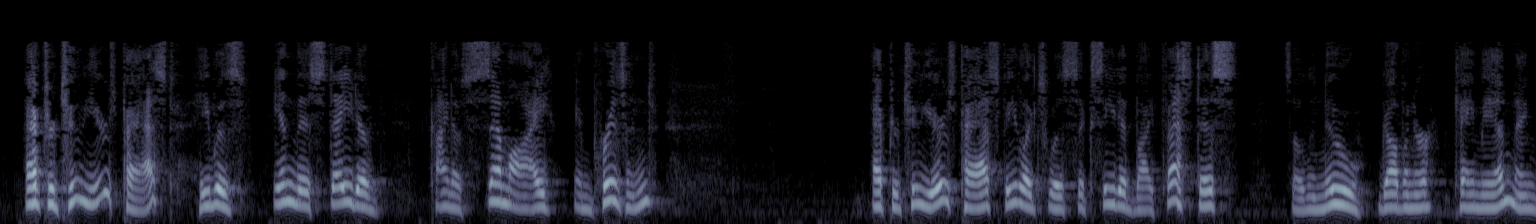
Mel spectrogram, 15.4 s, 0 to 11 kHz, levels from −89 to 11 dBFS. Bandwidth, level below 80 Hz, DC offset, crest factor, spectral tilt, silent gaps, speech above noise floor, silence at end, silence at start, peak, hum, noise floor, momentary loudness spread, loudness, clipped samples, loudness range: 6.6 kHz; -78 dBFS; under 0.1%; 24 dB; -7 dB/octave; none; 43 dB; 0 s; 0.25 s; -12 dBFS; none; -76 dBFS; 12 LU; -34 LUFS; under 0.1%; 4 LU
